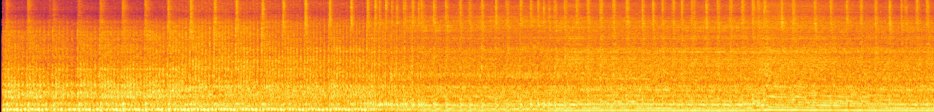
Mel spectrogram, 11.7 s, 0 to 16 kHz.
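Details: 2017 XT two-stroke dirt bike at steady throttle runs unevenly, stuttering and dipping, also while riding with surging and sometimes faint cylinder knock; jetting 38/162/NECW3, near sea level (150 ft), about 60°F.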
